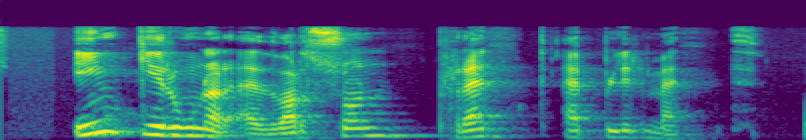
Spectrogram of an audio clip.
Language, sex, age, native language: Icelandic, male, 30-39, Icelandic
